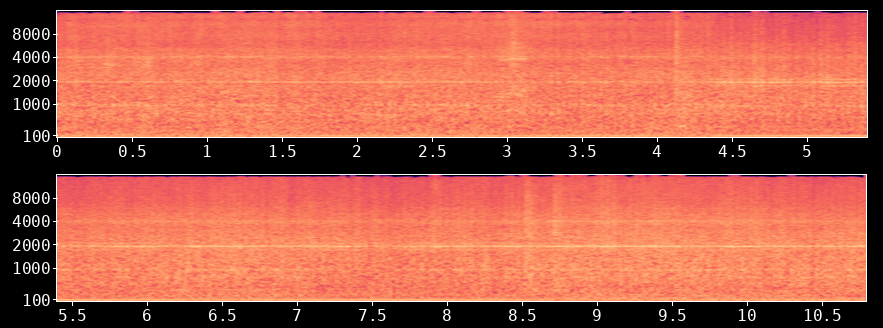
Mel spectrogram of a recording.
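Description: Steady low drone of ship engines and machinery, with a thin, steady high whine over it.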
